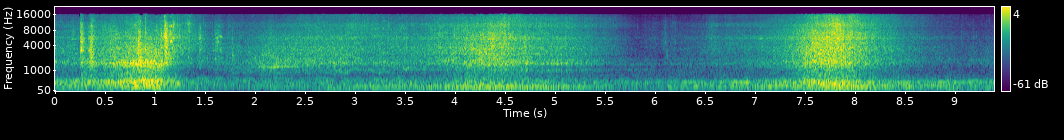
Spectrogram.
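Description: A truck whooshes past close by.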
